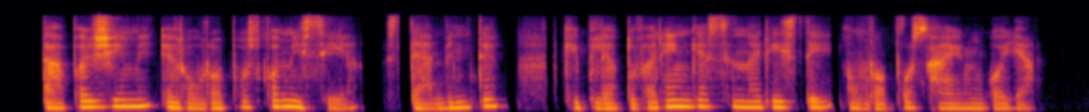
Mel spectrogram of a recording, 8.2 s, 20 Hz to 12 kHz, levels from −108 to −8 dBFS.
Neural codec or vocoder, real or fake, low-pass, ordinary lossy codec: none; real; 7.2 kHz; Opus, 64 kbps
